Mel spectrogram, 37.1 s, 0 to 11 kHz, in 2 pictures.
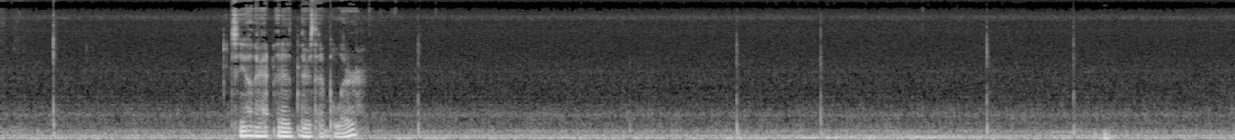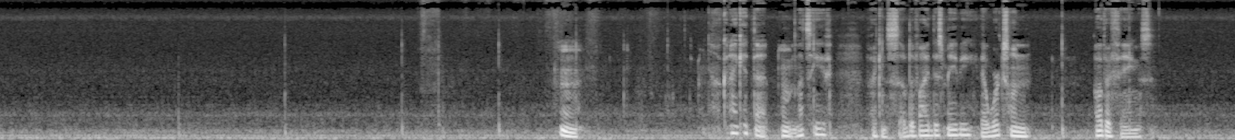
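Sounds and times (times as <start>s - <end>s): low room rumble: 0.0s - 37.0s.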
